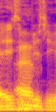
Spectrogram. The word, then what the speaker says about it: Izzy Bizu: Yeah, so Best Newcomer, 6-7, AJ Tracy, Avelino, Mo Stack, Koji Radical, Nadia Rose, Ray Black, Anne-Marie Weston, and Izzy Bizu. I don't know if I'm pronouncing that correctly. – Yeah, Izzy Bizu, yeah.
